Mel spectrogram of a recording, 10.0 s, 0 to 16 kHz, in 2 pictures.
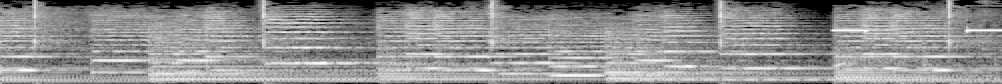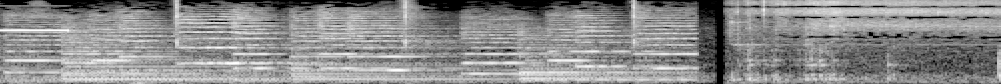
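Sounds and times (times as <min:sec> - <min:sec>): background music: 0:00.0 - 0:08.6
onions sizzling in hot oil: 0:08.8 - 0:10.0.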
